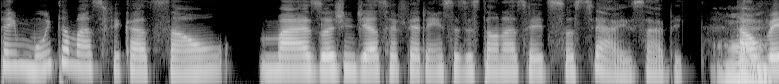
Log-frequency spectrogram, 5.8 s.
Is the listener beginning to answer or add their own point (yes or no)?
no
